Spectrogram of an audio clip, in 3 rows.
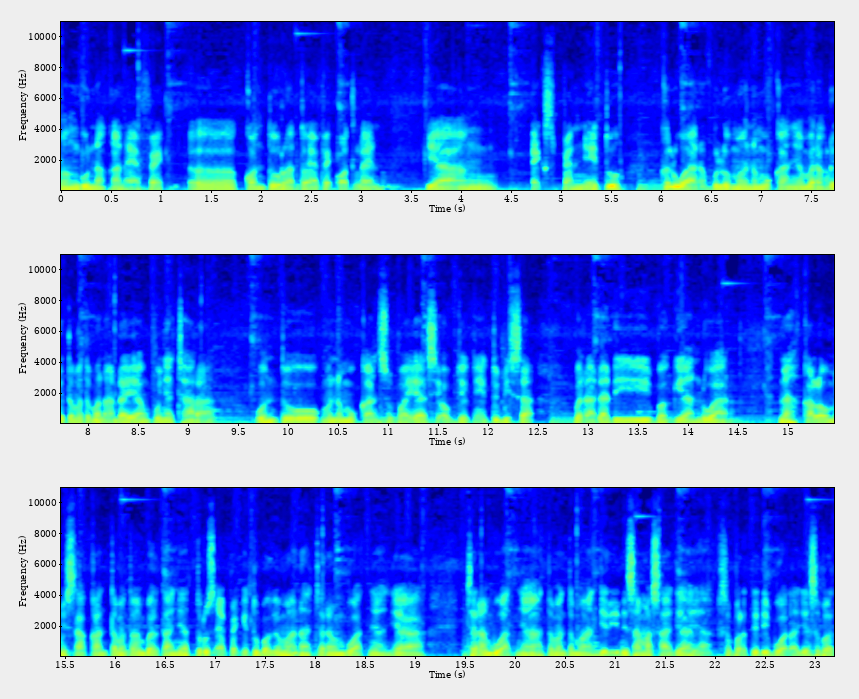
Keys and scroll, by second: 12.6 Down, 13.1 Down.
